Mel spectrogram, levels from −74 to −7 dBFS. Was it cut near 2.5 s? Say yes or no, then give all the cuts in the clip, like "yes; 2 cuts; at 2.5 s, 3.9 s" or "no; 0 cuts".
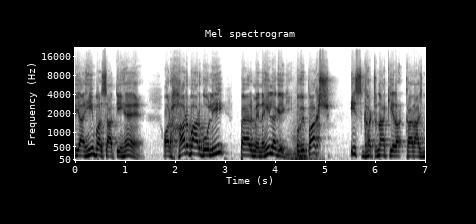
no; 1 cut; at 4.4 s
